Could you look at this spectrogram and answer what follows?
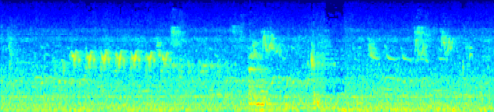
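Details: A sparrow at nest-building time gives a quick run of about six short, even chirps, followed by scattered single chirps, against a constant low mechanical hum.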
